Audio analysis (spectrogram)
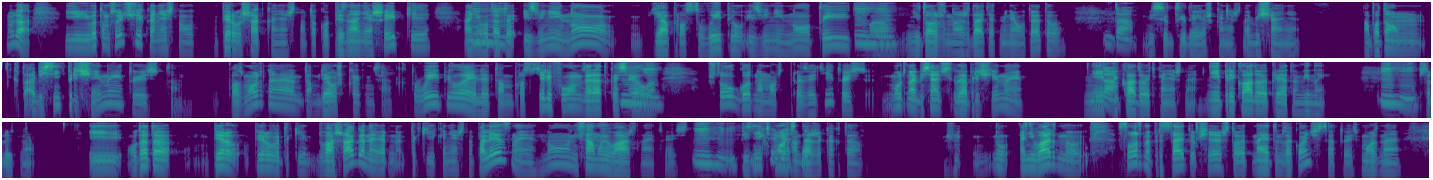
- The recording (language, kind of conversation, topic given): Russian, podcast, Что важнее для доверия: обещания или поступки?
- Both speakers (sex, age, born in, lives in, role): female, 40-44, Russia, United States, host; male, 20-24, Kazakhstan, Hungary, guest
- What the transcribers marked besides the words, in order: chuckle; other background noise; tapping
